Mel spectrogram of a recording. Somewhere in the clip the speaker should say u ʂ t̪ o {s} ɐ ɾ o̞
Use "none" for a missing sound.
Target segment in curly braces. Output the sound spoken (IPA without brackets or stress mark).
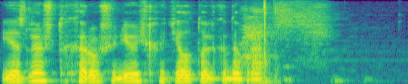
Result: x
